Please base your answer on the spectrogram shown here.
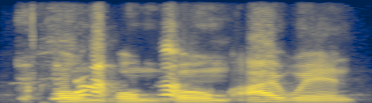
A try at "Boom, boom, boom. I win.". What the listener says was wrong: No, you have to say it in that high voice.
